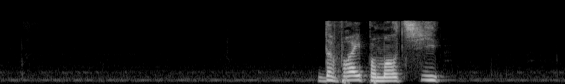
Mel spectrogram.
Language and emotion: Russian, angry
